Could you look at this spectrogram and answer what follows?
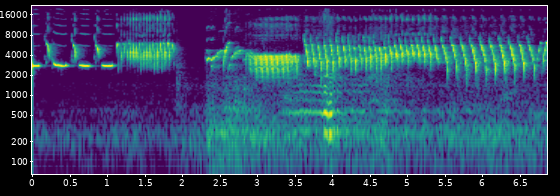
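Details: Canary song for training young canaries to sing, with whistled repeated notes, a buzzy trill, a short gap, then long rapid rattling trills continuing to the end.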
